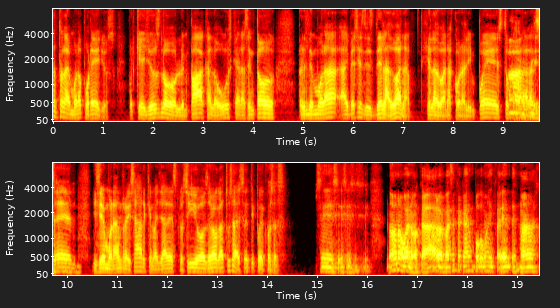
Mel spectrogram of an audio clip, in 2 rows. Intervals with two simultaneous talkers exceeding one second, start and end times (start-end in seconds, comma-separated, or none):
9.1-10.3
